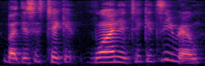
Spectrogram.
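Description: A woman with a somewhat high voice hosts a casual vlog about scratching lottery tickets, talking at a moderate pace. She sounds hoarse and a bit congested but chats upbeat, with bursts of excitement.

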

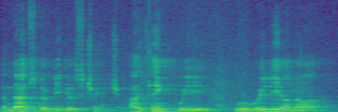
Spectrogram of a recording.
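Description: Middle-aged man, dark voice, roomy hall. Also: mid-range voice, normal speed. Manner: earnest, explanatory, with many restarts. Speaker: panelist. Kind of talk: conference panel discussion. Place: conference stage before an audience.

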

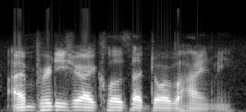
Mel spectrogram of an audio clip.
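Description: A man's voice: low voice, fast talker. A young man giving casual, nervous commentary as a scared horror game streamer, muttering to himself. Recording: dull lo-fi mic, light background noise.

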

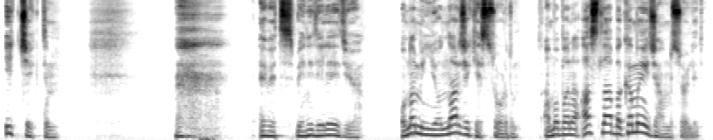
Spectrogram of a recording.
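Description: A man narrating a horror story in a steady, storytelling delivery. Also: on the high side, breathy edge.

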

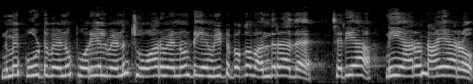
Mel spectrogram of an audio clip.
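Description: A woman playing a quarrelsome young village daughter-in-law, scolding with quick retorts. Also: extremely high pitch, flat delivery, fairly bright tone.

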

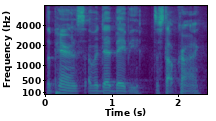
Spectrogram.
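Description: A man's voice: sits low, level tone, moderate pace, vocal fry. A young man telling crude jokes in casual banter, with a smutty manner. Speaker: joke teller.

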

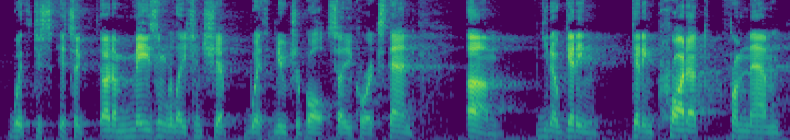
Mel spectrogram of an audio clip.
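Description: Man, thirties, fitness coach, bright forceful voice, slightly breathy, hyped and profane, gym room with long reverb. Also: medium pitch. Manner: hyped, swearing, lots of "dude" and "like". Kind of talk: casual podcast chat. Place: gym lounge, indoors.

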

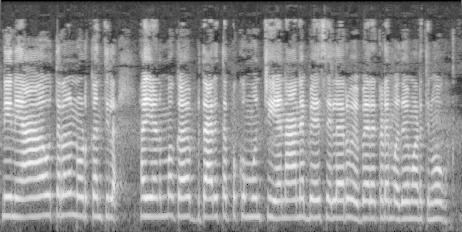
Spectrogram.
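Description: A woman's voice: sits high, monotone, rapid-fire, close to an everyday voice. A woman voicing a bossy, scolding mother-in-law in a cartoon comedy, with a North Karnataka Kannada accent. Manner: lecturing, scolding.

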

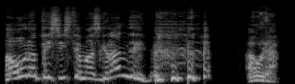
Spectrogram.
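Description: A woman's voice: sits high, sing-song, slow pace, heavily acted. A woman voicing a cheerful, playful young girl in a children's show dub, giggling and exclaiming as she talks to the things around her. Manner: giggly, exclaiming, talking to objects. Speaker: dub voice actress. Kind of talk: Latin American Spanish fan dub of a children's show. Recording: loud music behind the voice. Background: loud children's music.

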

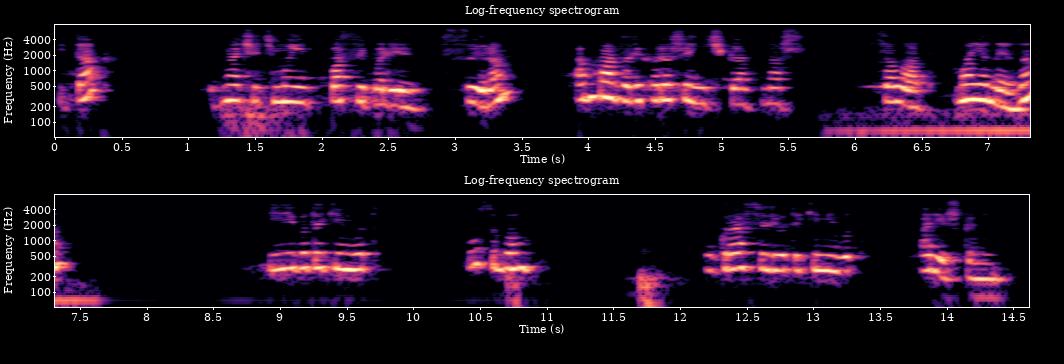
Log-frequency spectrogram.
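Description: At a kitchen table, a home cook gives a step-by-step cooking demonstration in a warm, chatty way, dropping in frequent little fillers. Her voice is high and unhurried, and she pauses often. The audio sounds far off and muffled, with faint music in the background.

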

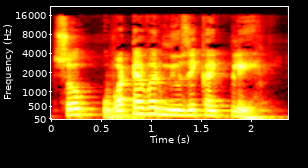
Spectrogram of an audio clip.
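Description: Casting: male tech vlogger, North Indian accent, fairly high pitch, casual demo delivery, roomy distant sound. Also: lively intonation, measured pace. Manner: repeats phrases, tags sentences with "okay". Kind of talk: casual product demonstration to camera. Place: indoor room at home. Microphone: wireless lavalier, partly heard through a speaker. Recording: roomy, distant mic, music behind.

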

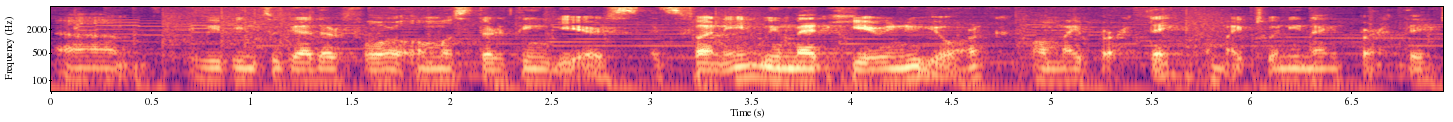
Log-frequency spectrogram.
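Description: Ecuadorian-accented man, 40s, reflective interviewee on webcam, guitar bed clearly under him. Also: fairly low pitch. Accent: Ecuadorian Spanish. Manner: relaxed, reflective, frequent restarts. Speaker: marketing director. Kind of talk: interview to camera. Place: home room by a window.

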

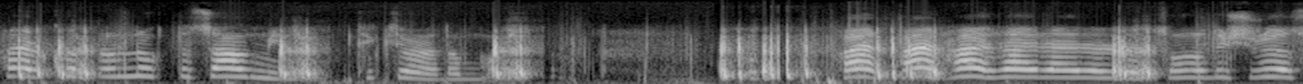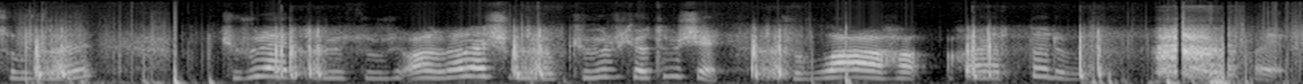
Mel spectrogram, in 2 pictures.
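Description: A woman commentates on her game in a very high voice, excitable and quick to grumble at it. The recording is dull and lo-fi, with loud noise underneath. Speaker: gamer.

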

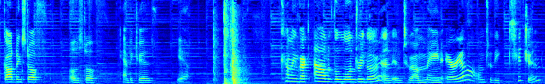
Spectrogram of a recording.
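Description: A young woman gives a casual, chatty tour of her house with wry asides, filmed on a phone at arm's length. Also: fairly high pitch. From New Zealand. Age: young adult. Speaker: vlogger. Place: house, indoors, moving room to room. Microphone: phone held at arm's length.

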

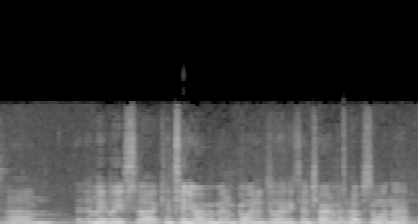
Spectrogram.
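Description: Hesitant and full of restarts and filler words, a young adult male college basketball player fields postgame questions. His delivery is low and flat, picked up by a table microphone in a press conference room with a sponsor backdrop, and a faint background hum is audible.

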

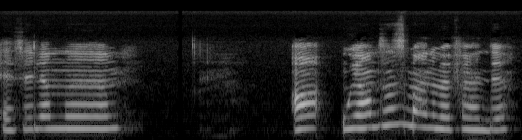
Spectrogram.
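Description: A woman voicing a soft, soothing nurse. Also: very high-pitched, slow pace, highs cut off. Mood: gentle. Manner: soft, hesitant and pleading. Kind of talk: Turkish toy-app drama voice acting.

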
